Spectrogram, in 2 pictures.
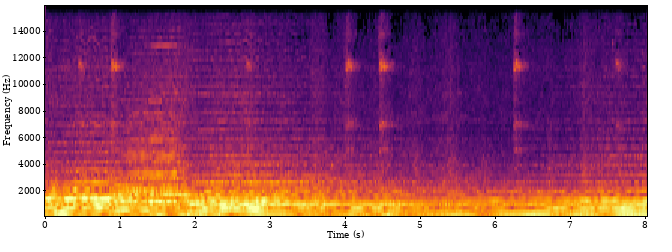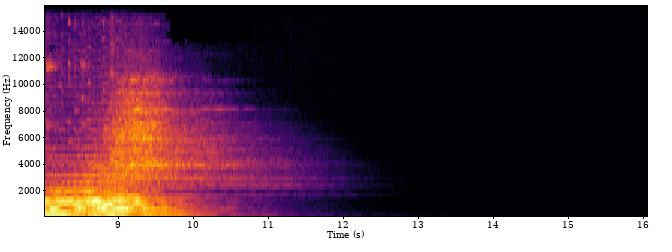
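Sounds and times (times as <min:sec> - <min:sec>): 
orchestral theme: 0:00.0 - 0:12.0.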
